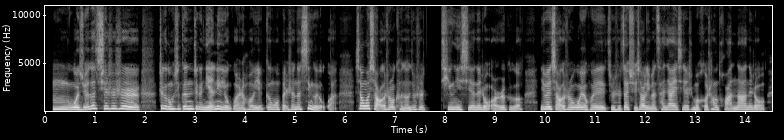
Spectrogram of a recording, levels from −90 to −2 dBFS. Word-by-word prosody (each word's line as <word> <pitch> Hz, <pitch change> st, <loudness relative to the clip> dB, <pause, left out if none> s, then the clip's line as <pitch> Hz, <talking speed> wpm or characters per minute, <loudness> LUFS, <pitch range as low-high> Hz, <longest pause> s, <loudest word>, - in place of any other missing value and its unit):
嗯， 225 Hz, -1 st, +2 dB
我 215 Hz, -, +7 dB
觉 210 Hz, +2 st, +1 dB
得 295 Hz, +4 st, +4 dB
其 295 Hz, -1 st, 0 dB
实 285 Hz, +1 st, +1 dB
是 255 Hz, -7 st, +5 dB, 0.4 s
这 300 Hz, -, 0 dB
个 280 Hz, -, +3 dB
东 245 Hz, 0 st, +3 dB
西 255 Hz, 0 st, -1 dB
跟 255 Hz, +1 st, +3 dB
这 255 Hz, -1 st, 0 dB
个 230 Hz, -, 0 dB
年 190 Hz, 0 st, +3 dB
龄 255 Hz, -2 st, +4 dB
有 185 Hz, -6 st, +1 dB
关， -, -, -5 dB
然 175 Hz, -, -3 dB
后 200 Hz, +1 st, -4 dB
也 185 Hz, -3 st, -1 dB
跟 220 Hz, +1 st, -4 dB
我 215 Hz, -, -1 dB
本 200 Hz, -4 st, -4 dB
身 210 Hz, +1 st, -4 dB
的 230 Hz, +1 st, 0 dB
性 265 Hz, +2 st, +1 dB
格 185 Hz, -, +1 dB
有 165 Hz, -, -4 dB
关。 -, -, -9 dB, 0.4 s
像 290 Hz, -1 st, +3 dB
我 290 Hz, +1 st, +6 dB
小 290 Hz, -1 st, +1 dB
的 195 Hz, -, +1 dB
时 220 Hz, -, -2 dB
候 225 Hz, -, +2 dB
可 215 Hz, -4 st, -6 dB
能 170 Hz, 0 st, -2 dB
就 205 Hz, -, -5 dB
是 210 Hz, -2 st, -4 dB, 0.3 s
听 220 Hz, -1 st, -2 dB
一 215 Hz, -, +1 dB
些 200 Hz, 0 st, -3 dB
那 200 Hz, 0 st, 0 dB
种 175 Hz, -4 st, 0 dB
儿 170 Hz, +6 st, -1 dB
歌， 185 Hz, +2 st, -5 dB, 0.3 s
因 230 Hz, -, -1 dB
为 240 Hz, 0 st, +5 dB
小 230 Hz, -2 st, +1 dB
的 185 Hz, -, 0 dB
时 215 Hz, -, -5 dB
候 220 Hz, +1 st, +1 dB
我 210 Hz, 0 st, +2 dB
也 220 Hz, -2 st, +3 dB
会 195 Hz, -1 st, -1 dB
就 185 Hz, +1 st, -5 dB
是 185 Hz, 0 st, -5 dB
在 225 Hz, +3 st, +1 dB
学 180 Hz, -5 st, -4 dB
校 205 Hz, +3 st, +1 dB
里 180 Hz, -3 st, -1 dB
面 165 Hz, +1 st, -3 dB
参 200 Hz, +2 st, -6 dB
加 205 Hz, 0 st, +1 dB
一 205 Hz, -, -1 dB
些 200 Hz, -2 st, -5 dB
什 195 Hz, -1 st, -8 dB
么 185 Hz, -, 0 dB
合 190 Hz, -1 st, -5 dB
唱 210 Hz, +2 st, -3 dB
团 185 Hz, -, -4 dB
呐， 195 Hz, +1 st, +1 dB
那 200 Hz, 0 st, -3 dB
种 180 Hz, -, -3 dB
210 Hz, 310 characters per minute, -22 LUFS, 195-235 Hz, 0.4 s, 我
